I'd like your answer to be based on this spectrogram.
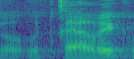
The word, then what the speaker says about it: Utqiagvik: Now, you've heard about the controversy a little bit about Barrow no longer being Barrow, but being Utqiagvik. Well, God's of you, if you have to pronounce it, is a little difficult. You know, it's a you kind of close your throat and kick some air out.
